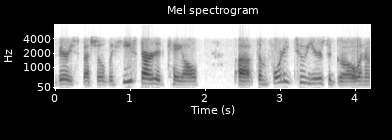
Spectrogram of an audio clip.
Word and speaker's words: CAAEL: I see it spelled C-A-A-E-L. How do we pronounce that? – Correct. So we pronounce it kale, like the vegetable that kale.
